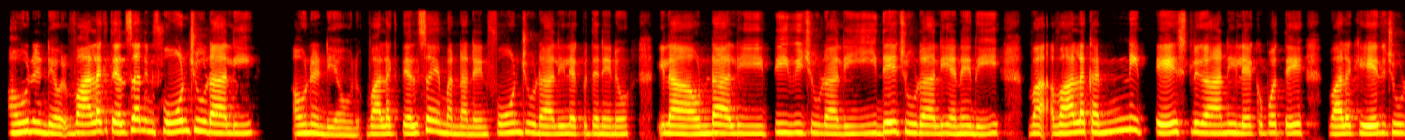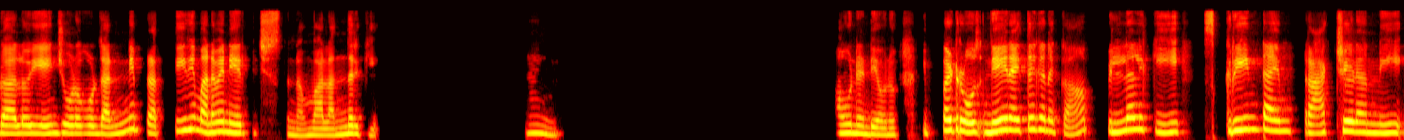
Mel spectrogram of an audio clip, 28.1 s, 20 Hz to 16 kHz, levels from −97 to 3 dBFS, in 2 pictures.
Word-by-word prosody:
అవునండి 245 Hz, -1 st, +1 dB
అవును. 195 Hz, -2 st, -2 dB
వాళ్ళకి 255 Hz, +4 st, +4 dB
తెలుసా 245 Hz, +5 st, +3 dB
నేను 255 Hz, -3 st, -4 dB
ఫోన్ 255 Hz, +3 st, +3 dB
చూడాలి 225 Hz, -5 st, +2 dB, 0.5 s
అవునండి 215 Hz, -3 st, 0 dB
అవును. 175 Hz, -1 st, -6 dB
వాళ్ళకి 200 Hz, 0 st, 0 dB
తెలుసా 210 Hz, +5 st, +1 dB
ఏమన్నా 205 Hz, -4 st, -2 dB
నేను 190 Hz, 0 st, -3 dB
ఫోన్ 230 Hz, +2 st, -1 dB
చూడాలి, 205 Hz, -3 st, -1 dB
లేకపోతే 200 Hz, 0 st, -3 dB
నేను 195 Hz, 0 st, -2 dB, 0.4 s
ఇలా 215 Hz, -1 st, +3 dB, 0.2 s
ఉండాలి, 210 Hz, 0 st, +1 dB, 0.3 s
టీవీ 235 Hz, -1 st, 0 dB
చూడాలి, 205 Hz, -3 st, -2 dB, 0.2 s
ఇదే 245 Hz, +3 st, +4 dB
చూడాలి 220 Hz, -2 st, 0 dB
అనేది 200 Hz, -1 st, -1 dB, 0.5 s
వా 215 Hz, -, +2 dB, 0.2 s
వాళ్ళకన్నీ 250 Hz, +5 st, +2 dB, 0.2 s
టేస్ట్‌లు‌గాని 230 Hz, -1 st, +2 dB
లేకపోతే 220 Hz, +1 st, -2 dB, 0.4 s
వాళ్ళకేది 210 Hz, +1 st, +2 dB
చూడాలో 215 Hz, -2 st, 0 dB, 0.2 s
ఏం 215 Hz, +2 st, 0 dB
చూడకూడదో 210 Hz, -2 st, -1 dB
అన్నీ 245 Hz, +10 st, -2 dB
ప్రతీదీ 275 Hz, +9 st, -1 dB
మనమే 250 Hz, +1 st, +3 dB
నేర్పిచ్చిస్తున్నాం 210 Hz, -7 st, -4 dB
వాళ్ళందరికీ. 175 Hz, +1 st, -3 dB, 1.5 s
హ్మ్. 215 Hz, -5 st, -5 dB, 2.9 s
అవునండి 210 Hz, -4 st, 0 dB
అవును. 175 Hz, 0 st, -4 dB, 0.3 s
ఇప్పటి 285 Hz, +8 st, +3 dB
రోజు 245 Hz, -1 st, +4 dB
నేనైతే 290 Hz, +2 st, +6 dB
గనుక 270 Hz, -7 st, -3 dB, 0.4 s
పిల్లలకి 280 Hz, 0 st, 0 dB, 0.5 s
స్క్రీన్ 295 Hz, +4 st, +2 dB
టైమ్ 275 Hz, -2 st, +2 dB, 0.2 s
ట్రాక్ 225 Hz, +1 st, -1 dB
చేయడాన్ని 240 Hz, -4 st, +3 dB
225 Hz, 105 wpm, -23 LUFS, 205-245 Hz, 2.9 s, నేనైతే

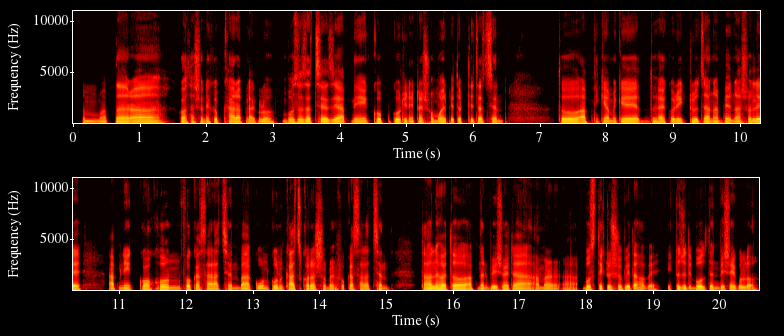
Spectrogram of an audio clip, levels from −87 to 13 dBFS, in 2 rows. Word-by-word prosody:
হুম। 125 Hz, -1 st, -4 dB, 0.2 s
আপনার 105 Hz, +2 st, +2 dB
আ -, -, +5 dB, 0.6 s
কথা 100 Hz, +4 st, 0 dB
শুনে 115 Hz, -1 st, -2 dB
খুব 115 Hz, -, +1 dB
খারাপ 95 Hz, -1 st, +2 dB
লাগলো। 100 Hz, +1 st, -1 dB, 0.3 s
বোঝা 125 Hz, +2 st, +1 dB
যাচ্ছে 110 Hz, -2 st, +1 dB
যে 95 Hz, -, +4 dB
আপনি 105 Hz, +4 st, -6 dB, 0.3 s
খুব 105 Hz, -, +4 dB, 0.2 s
কঠিন 100 Hz, +3 st, +2 dB
একটা 100 Hz, 0 st, -2 dB
সময়ের 100 Hz, +1 st, +1 dB
ভেতর 110 Hz, +2 st, 0 dB
দিয়ে 105 Hz, -, -2 dB
যাচ্ছেন। 95 Hz, -1 st, -1 dB, 0.9 s
তো -, -, +1 dB, 0.3 s
আপনি 115 Hz, -, -7 dB
কি -, -, -3 dB
আমাকে 120 Hz, +1 st, -2 dB, 0.4 s
দয়া 155 Hz, -9 st, +1 dB
করে 115 Hz, -1 st, 0 dB
একটু 115 Hz, +2 st, -3 dB, 0.2 s
জানাবেন, 120 Hz, +8 st, 0 dB
আসলে 115 Hz, +1 st, +2 dB, 0.6 s
আপনি 120 Hz, -, -2 dB, 0.3 s
কখন 120 Hz, +5 st, +2 dB, 0.2 s
ফোকাস 105 Hz, -4 st, +3 dB
হারাচ্ছেন? 95 Hz, +2 st, -1 dB
বা 100 Hz, -, +4 dB, 0.2 s
কোন, 115 Hz, +1 st, +1 dB
কোন, 125 Hz, -1 st, +3 dB
কাজ 105 Hz, -1 st, +4 dB
করার 95 Hz, -4 st, +2 dB
সময় -, -, -4 dB
ফোকাস -, -, -4 dB
হারাচ্ছেন? 100 Hz, -1 st, -3 dB, 0.6 s
তাহলে 120 Hz, +1 st, +5 dB
হয়তো 115 Hz, -1 st, +5 dB, 0.2 s
আপনার 105 Hz, -1 st, -3 dB
বিষয়টা 100 Hz, +1 st, 0 dB, 0.3 s
আমার 95 Hz, 0 st, -2 dB, 0.2 s
আ -, -, -4 dB, 0.3 s
বুঝতে 115 Hz, -2 st, +2 dB
একটু 105 Hz, -, 0 dB
সুবিধা 105 Hz, -3 st, +2 dB
হবে। 90 Hz, -, -4 dB, 0.3 s
একটু -, -, -2 dB
যদি 105 Hz, -1 st, 0 dB
বলতেন 100 Hz, +1 st, +3 dB
বিষয়গুলো। 90 Hz, -2 st, 0 dB
105 Hz, 155 wpm, -24 LUFS, 100-115 Hz, 0.9 s, আ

